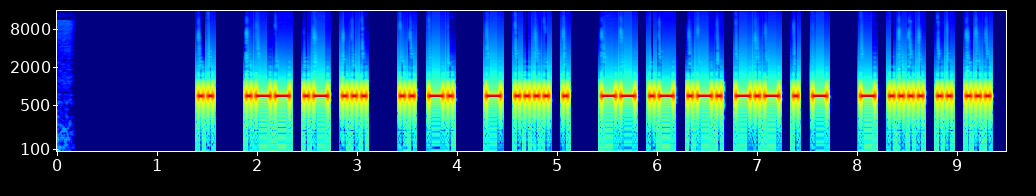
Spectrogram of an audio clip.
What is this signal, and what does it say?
Morse code, heard as a keyed tone, about 25 wpm, 700 Hz. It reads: I WAS IN THE MARKET THIS
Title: Sentences from Top 1000 Words - Review Part 3 - 25wpm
